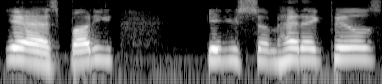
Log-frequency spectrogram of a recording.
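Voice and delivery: loud, bright pal voice; cheery buddy voice. Acted. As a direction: play the upbeat best friend.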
